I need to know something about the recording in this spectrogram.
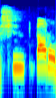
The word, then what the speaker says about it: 신다: 어간의 받침이 니은이고 뒤에가 다사자곰이면 얘가 신 따로 발음이 되는 거 기억나시죠?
